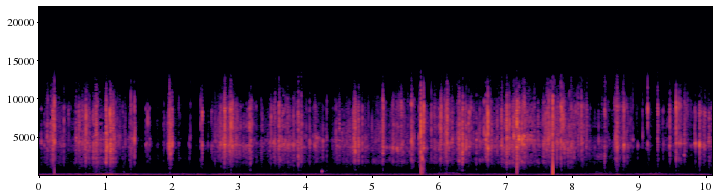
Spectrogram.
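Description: A long necklace of small natural shells strung on cord is rummaged through by hand and left to dangle. The shells clink and rattle against each other in a dense, steady stream of bright, crisp clicks with almost no ring.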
